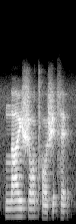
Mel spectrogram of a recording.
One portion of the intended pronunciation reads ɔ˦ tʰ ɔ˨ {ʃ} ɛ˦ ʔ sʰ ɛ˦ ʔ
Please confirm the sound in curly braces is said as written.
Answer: yes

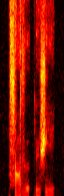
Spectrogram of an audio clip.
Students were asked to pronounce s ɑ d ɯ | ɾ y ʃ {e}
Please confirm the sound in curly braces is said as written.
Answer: no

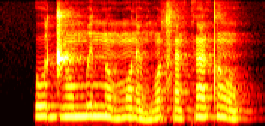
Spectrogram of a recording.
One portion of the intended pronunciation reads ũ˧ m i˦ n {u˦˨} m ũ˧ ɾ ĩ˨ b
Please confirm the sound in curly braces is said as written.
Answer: no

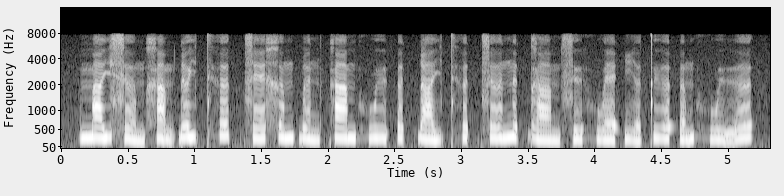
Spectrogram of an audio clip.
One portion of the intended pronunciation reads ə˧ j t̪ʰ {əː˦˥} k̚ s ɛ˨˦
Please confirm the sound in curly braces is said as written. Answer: yes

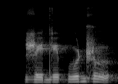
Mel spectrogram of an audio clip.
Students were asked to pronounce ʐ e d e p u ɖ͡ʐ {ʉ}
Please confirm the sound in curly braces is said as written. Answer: no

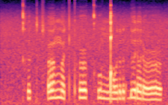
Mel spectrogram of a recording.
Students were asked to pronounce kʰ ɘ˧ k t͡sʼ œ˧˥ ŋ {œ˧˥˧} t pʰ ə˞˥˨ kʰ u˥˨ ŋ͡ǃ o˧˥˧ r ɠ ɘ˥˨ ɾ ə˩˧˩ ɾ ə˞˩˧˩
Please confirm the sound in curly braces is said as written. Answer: no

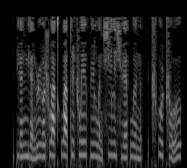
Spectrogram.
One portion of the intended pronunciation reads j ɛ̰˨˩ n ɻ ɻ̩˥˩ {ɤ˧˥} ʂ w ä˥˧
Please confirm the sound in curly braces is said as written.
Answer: yes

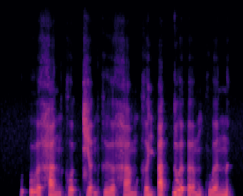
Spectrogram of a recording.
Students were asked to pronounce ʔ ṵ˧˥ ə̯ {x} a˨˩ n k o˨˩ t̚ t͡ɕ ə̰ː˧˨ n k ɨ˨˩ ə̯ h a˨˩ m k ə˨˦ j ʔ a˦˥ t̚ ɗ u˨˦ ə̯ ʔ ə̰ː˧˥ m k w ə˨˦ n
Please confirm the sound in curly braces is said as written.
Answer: no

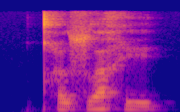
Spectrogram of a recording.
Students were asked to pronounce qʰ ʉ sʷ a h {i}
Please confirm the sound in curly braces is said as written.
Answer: yes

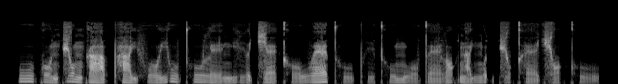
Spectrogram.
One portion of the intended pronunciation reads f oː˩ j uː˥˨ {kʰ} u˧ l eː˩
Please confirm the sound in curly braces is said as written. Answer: no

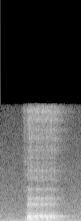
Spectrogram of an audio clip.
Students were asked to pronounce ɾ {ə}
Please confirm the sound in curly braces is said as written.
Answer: no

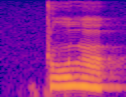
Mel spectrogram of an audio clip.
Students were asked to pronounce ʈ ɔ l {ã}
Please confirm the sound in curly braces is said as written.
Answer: yes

